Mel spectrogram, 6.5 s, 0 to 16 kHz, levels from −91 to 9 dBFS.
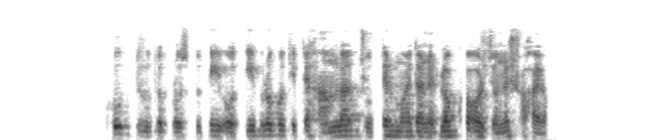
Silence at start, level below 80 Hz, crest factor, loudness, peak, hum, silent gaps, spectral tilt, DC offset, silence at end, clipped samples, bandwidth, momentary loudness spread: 1.15 s; -66 dBFS; 20 dB; -25 LUFS; -6 dBFS; none; 1.90-1.96 s, 2.40-2.44 s, 3.75-3.81 s; -6 dB/octave; under 0.1%; 1 s; under 0.1%; 7.4 kHz; 8 LU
